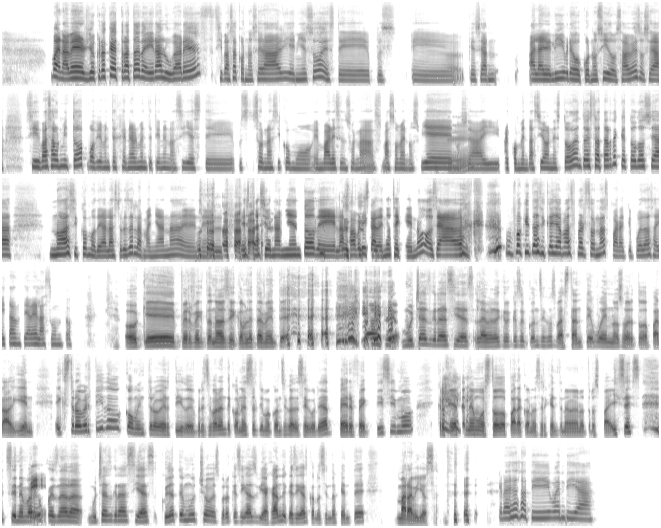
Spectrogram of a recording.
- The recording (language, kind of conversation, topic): Spanish, podcast, ¿Qué consejos darías para empezar a conocer gente nueva?
- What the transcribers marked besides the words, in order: in English: "meetup"; laugh; laughing while speaking: "Sí, sí, sí"; chuckle; laugh; chuckle; laughing while speaking: "países"; chuckle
